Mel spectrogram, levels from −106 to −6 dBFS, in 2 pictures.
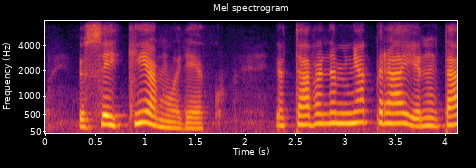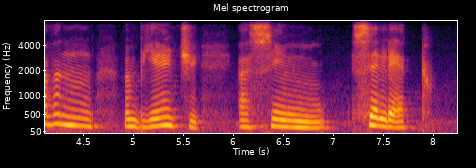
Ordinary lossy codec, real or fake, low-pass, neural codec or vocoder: Opus, 32 kbps; fake; 7.2 kHz; codec, 16 kHz, 2 kbps, FunCodec, trained on LibriTTS, 25 frames a second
